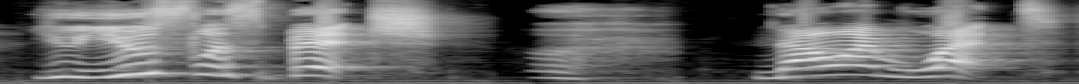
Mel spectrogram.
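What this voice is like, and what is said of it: Angry yelling. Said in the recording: “Why are you yelling”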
